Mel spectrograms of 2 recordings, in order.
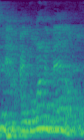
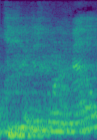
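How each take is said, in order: First: Said in the usual way. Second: I just want a medal said through a laugh, rising on medal. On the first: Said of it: "niece's wish retold". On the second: Retold or imitated. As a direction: giggle through the line. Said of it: "repeated with a laugh".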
